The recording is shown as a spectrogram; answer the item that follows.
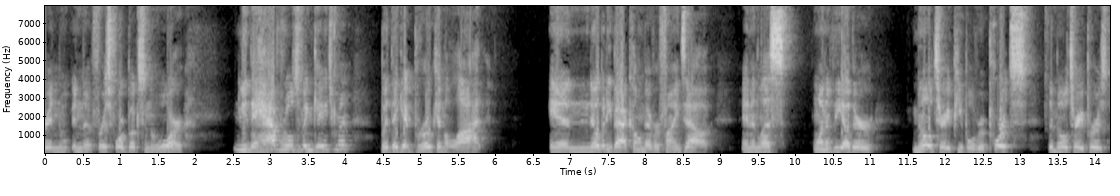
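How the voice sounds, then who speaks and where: A man's voice: high voice, a little mellow. A man who hosts a podcast and writes science fiction, talking casually and restarting his explanations as he goes.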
